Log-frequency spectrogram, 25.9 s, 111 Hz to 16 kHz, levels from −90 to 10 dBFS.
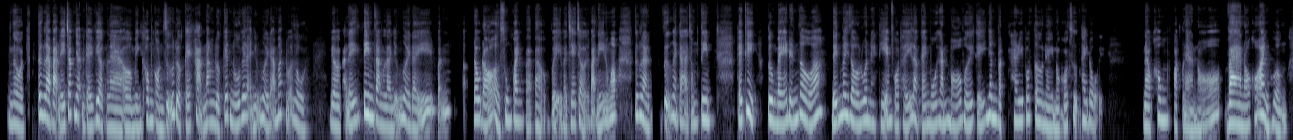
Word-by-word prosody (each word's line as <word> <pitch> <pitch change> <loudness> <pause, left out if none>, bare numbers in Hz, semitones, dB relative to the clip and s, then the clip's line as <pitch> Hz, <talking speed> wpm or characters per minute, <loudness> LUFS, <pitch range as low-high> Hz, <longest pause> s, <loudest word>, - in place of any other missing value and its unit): Rồi, 205 -5 -2 0.3
tức 275 0 +4
là 245 -4 +5
bạn 205 -2 +4
ấy 190 +1 0
chấp 280 +3 0
nhận 265 -3 +1
cái 180 -1 -2
việc 200 -3 +1
là, 175 -2 -1
ờ, 175 +1 -1
mình 175 +2 -3
không 225 +1 -2
còn 185 -5 -2
giữ 285 - +1
được 240 -8 -1
cái 185 0 -2
khả 185 - 0
năng 210 +3 -3
được 180 -4 -3
kết 260 0 -1
nối 205 -2 -1
với 260 - +2
lại 260 - -4
những 270 - -3
người 245 -7 0
đã - - -4
mất 275 +4 -3
nữa 275 -1 -5
rồi. 190 -8 -3 0.5
Vì, 205 - -2
ờ, 185 -1 +1
bạn - - -5
ấy 225 +5 0
tin 275 -4 +8
rằng 215 -5 0
là 180 -1 -2
những 245 +9 -3
người 230 -6 +1
đấy 160 -2 0
vẫn 310 +1 -3 0.2
ở - - -13 0.2
đâu 240 0 +4
đó 195 -5 +2
ở 240 -6 +1
xung 225 +6 -2
quanh 220 -2 0
và - - -6
bảo 190 -2 -4
vệ - - -2
và - - -4
che 210 -2 -3
chở 205 0 -3
cho - - -7
bạn 105 - -2
ấy, 95 +3 -1
đúng 110 +1 -1
không? 130 +1 +4 0.4
Tức 275 - +2
là 235 -8 +3 0.3
giữ 415 -4 +3
người 260 -2 +1
ta 240 - -2
ở - - -2
trong 210 - -4
tim. 230 0 +1 0.5
Thế 225 - +5
thì 290 -8 +5 0.2
từ 235 -1 +7
bé 205 0 +2
đến 230 0 +2
giờ 240 -7 +3
á, 255 +5 +4 0.2
đến 210 +4 +4
bây 275 -1 +5
giờ 215 -5 +2
luôn 225 +2 +1
này, 205 -2 -5
thì 205 -2 -3
em 225 - +1
có 185 -3 -4
thấy 190 0 -3
là 245 -2 0
cái 180 +1 -3
mối 200 +1 -2
gắn 210 +1 -1
bó 200 0 -2
với 205 0 -1
cái 205 +1 -3
nhân 250 -1 +4
vật 195 -3 -3
Harry 225 -1 0
Potter 250 -2 -1
này 180 -3 -1
nó 170 - -1
có 185 - -2
sự 190 - -3
thay 225 -1 -1
đổi 215 -2 -6 0.8
nào 190 -2 0
không 230 0 +1
hoặc - - -5
là 85 -3 -2
nó 100 - -2
và 205 0 +7
nó 185 0 0
có 250 +4 -2
ảnh 240 -10 +5
hưởng 180 - -3
210 Hz, 255 wpm, -24 LUFS, 185-240 Hz, 0.8 s, tin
